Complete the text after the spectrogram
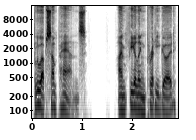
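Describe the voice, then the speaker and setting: A man's voice: fairly low pitch, unhurried, a little mellow, no room sound. A man playing a wisecracking, laid-back ghost hunter in a video game, with a dry, sardonic and glib delivery. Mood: casual, cocky. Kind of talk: scripted video game character dialogue.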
